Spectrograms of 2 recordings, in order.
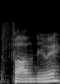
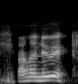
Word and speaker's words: Palahniuk: Is it Chuck Palahniuk? Chuck Palahniuk, yeah. Palahniuk.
